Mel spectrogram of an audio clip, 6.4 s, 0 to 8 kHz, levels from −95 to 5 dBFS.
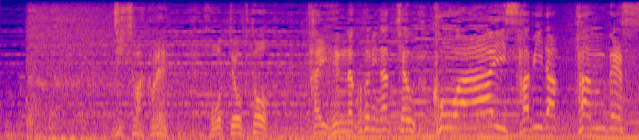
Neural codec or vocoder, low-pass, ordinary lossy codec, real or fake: none; 7.2 kHz; none; real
